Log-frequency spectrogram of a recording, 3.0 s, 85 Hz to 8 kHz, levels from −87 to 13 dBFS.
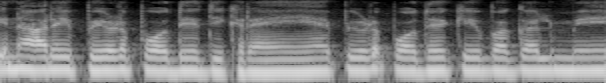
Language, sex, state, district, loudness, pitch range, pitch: Hindi, male, Haryana, Charkhi Dadri, -13 LUFS, 165-170 Hz, 170 Hz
